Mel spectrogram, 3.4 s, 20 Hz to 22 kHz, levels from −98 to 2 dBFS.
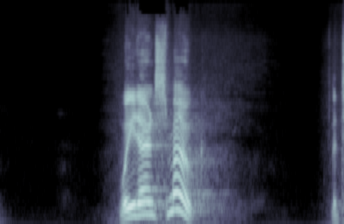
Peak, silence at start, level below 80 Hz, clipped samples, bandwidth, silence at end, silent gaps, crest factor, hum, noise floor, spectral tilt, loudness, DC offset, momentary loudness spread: -2 dBFS; 1.2 s; -60 dBFS; under 0.1%; 16.5 kHz; 0.05 s; none; 20 dB; none; -83 dBFS; -2.5 dB/octave; -16 LUFS; under 0.1%; 19 LU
